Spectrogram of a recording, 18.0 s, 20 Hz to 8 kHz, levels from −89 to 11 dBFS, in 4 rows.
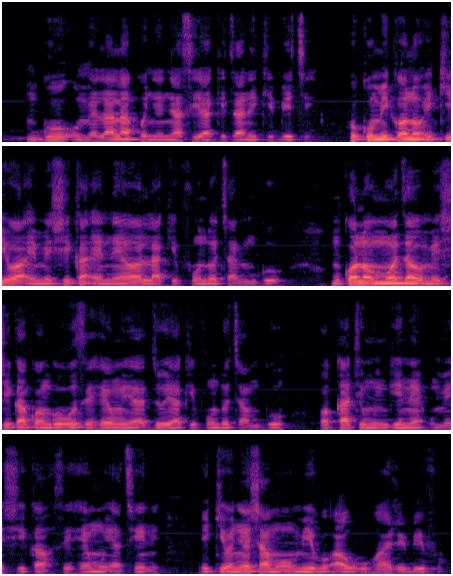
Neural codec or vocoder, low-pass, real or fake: none; 7.2 kHz; real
